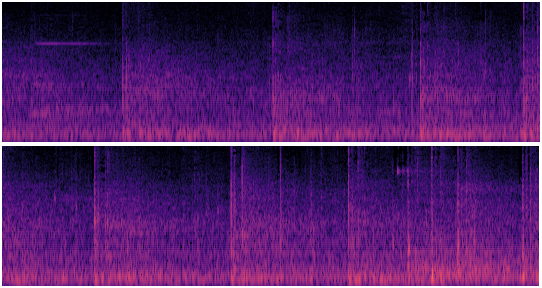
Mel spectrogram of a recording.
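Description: Basketball bouncing on a hardwood gym floor as it is dribbled up the court, about two sharp bounces a second, with players' running footsteps.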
